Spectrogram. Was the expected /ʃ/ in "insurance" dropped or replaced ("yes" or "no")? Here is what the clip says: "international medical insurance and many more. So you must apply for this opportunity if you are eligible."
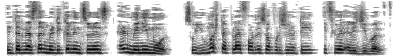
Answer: yes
